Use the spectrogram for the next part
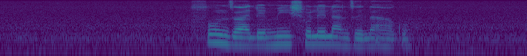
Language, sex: Swati, female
